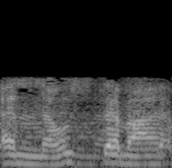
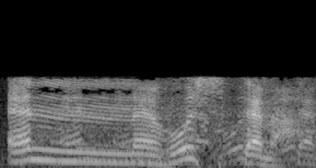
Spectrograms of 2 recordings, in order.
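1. لحرف السين صفير ضعيف فقط. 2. لحرف السين صفير قوي وواضح. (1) "نسمع بعض الناس يقرأ صفيرا ضعيفا" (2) "مع أنها تكون أقوى في حالة السكون"

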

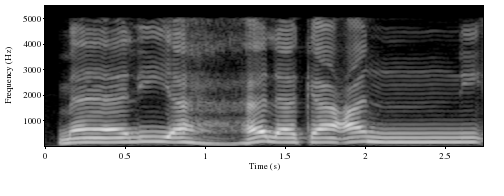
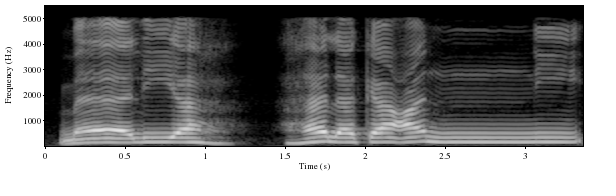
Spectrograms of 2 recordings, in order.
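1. تندمج الهاءان دون أي سكت. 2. سكت قصير بلا نفس يفصل بين الهاءين. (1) "هكذا الهاء في الهاء مدغمة" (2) "فنسكت بين الهاءين"

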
